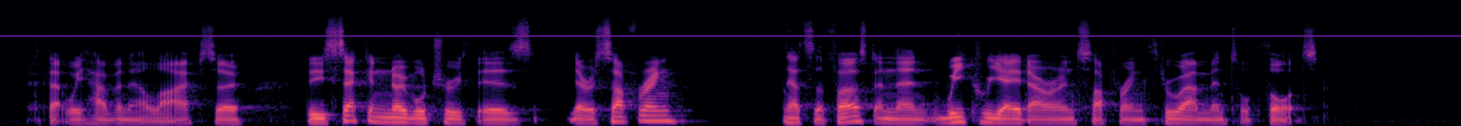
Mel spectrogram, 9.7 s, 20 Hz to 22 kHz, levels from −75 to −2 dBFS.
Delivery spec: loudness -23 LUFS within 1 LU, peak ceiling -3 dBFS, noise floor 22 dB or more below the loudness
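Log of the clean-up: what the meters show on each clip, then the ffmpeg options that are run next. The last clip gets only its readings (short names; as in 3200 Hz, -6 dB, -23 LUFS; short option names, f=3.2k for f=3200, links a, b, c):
steady tone 7700 Hz; tone level -44 dBFS; loudness -32.5 LUFS; peak -14.0 dBFS; loudness target -23.0 LUFS
-> -af "bandreject=f=7.7k:w=30"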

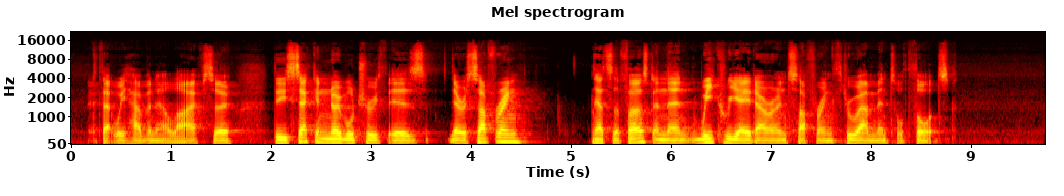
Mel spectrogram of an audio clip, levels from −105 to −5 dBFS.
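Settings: steady tone none; loudness -32.5 LUFS; peak -14.0 dBFS; loudness target -23.0 LUFS
-> -af "volume=9.5dB"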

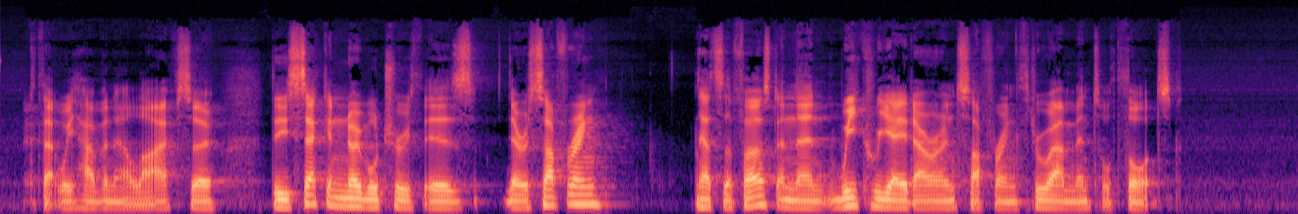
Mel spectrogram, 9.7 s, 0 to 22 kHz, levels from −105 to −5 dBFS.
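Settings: loudness -23.0 LUFS; peak -4.5 dBFS; noise floor -64 dBFS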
